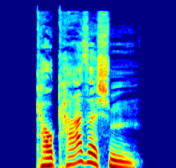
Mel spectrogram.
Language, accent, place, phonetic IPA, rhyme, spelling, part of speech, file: German, Germany, Berlin, [kaʊ̯ˈkaːzɪʃm̩], -aːzɪʃm̩, kaukasischem, adjective, De-kaukasischem.ogg
- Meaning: strong dative masculine/neuter singular of kaukasisch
